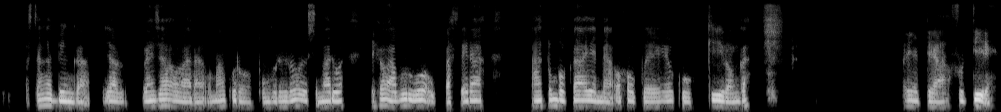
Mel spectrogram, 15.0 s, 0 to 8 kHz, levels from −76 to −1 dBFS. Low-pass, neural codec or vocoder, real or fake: 7.2 kHz; codec, 16 kHz, 4 kbps, FreqCodec, smaller model; fake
